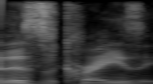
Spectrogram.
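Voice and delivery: usual speaking voice

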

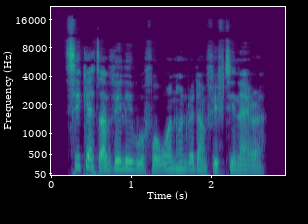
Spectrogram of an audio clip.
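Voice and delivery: loud calling out.

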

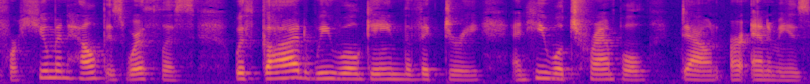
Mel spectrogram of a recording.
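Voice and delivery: usual speaking voice

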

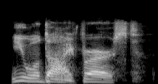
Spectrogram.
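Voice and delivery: enraged, furious shout. Voicing the captain who turns to face Darflon: captain shouting. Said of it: "She turns and faces Darflon and shouts".

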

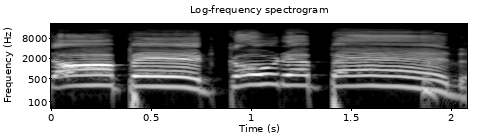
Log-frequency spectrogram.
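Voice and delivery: very high, very slow, shrill, drawn-out scolding scream. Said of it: "screaming at him".

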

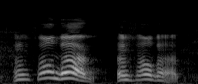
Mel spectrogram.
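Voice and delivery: talking through a mouthful. Talking to listeners while eating a cookie: chewing while talking. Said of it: "I'm sorry if you guys have to hear me chew".

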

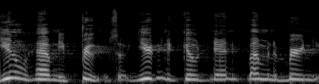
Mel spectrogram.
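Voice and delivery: put-on very high, petty, kid-like childish voice. Showing how a wrong reading can make Jesus sound: childish-sounding Jesus, put on. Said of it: "it may sound a little childish".

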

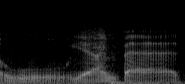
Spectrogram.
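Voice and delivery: put-on sly villain voice. Describing the other, more slyly evil guy by imitating him: mock slyly evil voice. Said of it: "he's more slyly evil".

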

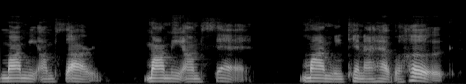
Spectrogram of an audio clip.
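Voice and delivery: ordinary delivery

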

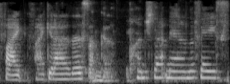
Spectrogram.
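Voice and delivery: grumbled, mumbled aside. In a tabletop game, Lori mutters to herself, muttering to herself. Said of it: "Lori mutters to herself".

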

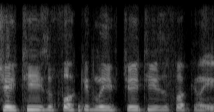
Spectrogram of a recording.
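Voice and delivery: acted-out screaming with excitement, very high, frantic. Retelling how a friend screamed the news over the phone: imitating someone screaming.

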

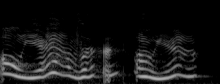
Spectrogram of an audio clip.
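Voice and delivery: very high, little cartoon mouse voice. Playing along in a role-play bit with another speaker, doing a Mickey Mouse voice. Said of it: "I was trying to sound like Mickey Mouse".

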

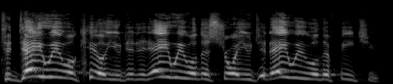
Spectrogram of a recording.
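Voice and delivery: loud, high-pitched battle scream. Retelling how an army screamed at its enemy: imitating soldiers screaming. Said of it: "they're screaming".

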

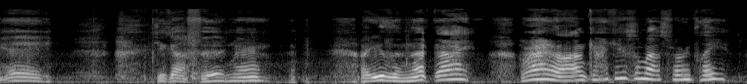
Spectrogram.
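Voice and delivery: put-on high, very slow, sleepy-drunk squirrel drawl. Telling a story about a friendly squirrel on the fence, voicing it: drunk-sounding squirrel voice. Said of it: "it sounds drunk".

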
